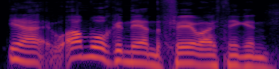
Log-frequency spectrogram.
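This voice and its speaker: A middle-aged man, a former touring golf pro, co-hosting a podcast and telling an animated anecdote in casual chat. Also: a little fast, smooth, dry recording, studio quality. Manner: animated anecdote teller, rises high acting out quoted dialogue.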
